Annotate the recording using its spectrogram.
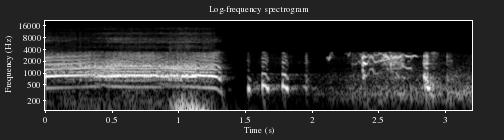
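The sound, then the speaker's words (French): A man, as a joke, lets out a loud, sustained scream lasting over a second, which cuts off abruptly and is followed by a series of short, choppy vocal bursts. “Ah oui bien sûr, mais vous pouvez crier, hein.”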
